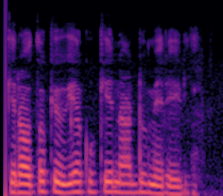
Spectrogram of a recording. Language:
Kikuyu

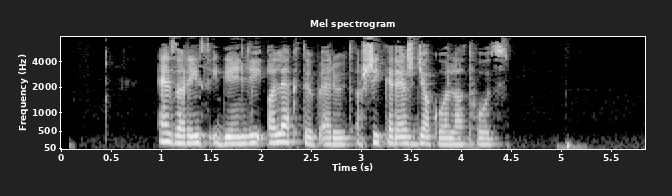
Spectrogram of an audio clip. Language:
Hungarian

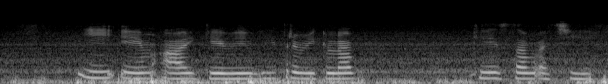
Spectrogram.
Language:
Maithili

